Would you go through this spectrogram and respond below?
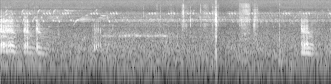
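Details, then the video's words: Green frogs calling in chorus at a pond at Brillion Nature Center, with swallows drinking there; short harsh twanging notes come in scattered bursts, with a thin steady whistle in between and a quiet outdoor background. "pond with green frogs in chorus"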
